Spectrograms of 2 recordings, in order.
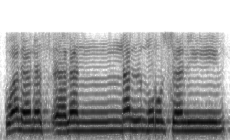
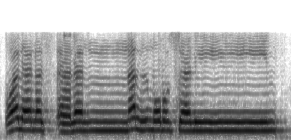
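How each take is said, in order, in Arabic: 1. يُمَدّ حرف المد الأخير قليلًا. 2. يُمَدّ حرف المد الأخير مدًا متوسطًا. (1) "يجوز فيه القصر" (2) "أو التوسط"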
